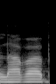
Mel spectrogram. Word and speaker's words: Nava: So my name is my name is pronounced Angel Nava, but a lot of people do call me Angel.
